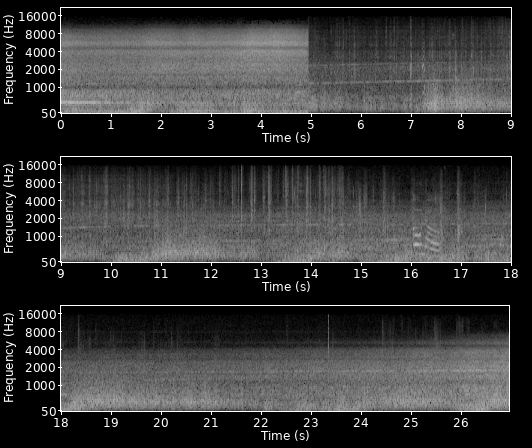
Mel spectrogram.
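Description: Jet engines roar steadily, growing louder toward the end.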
